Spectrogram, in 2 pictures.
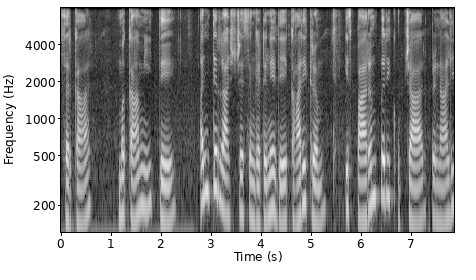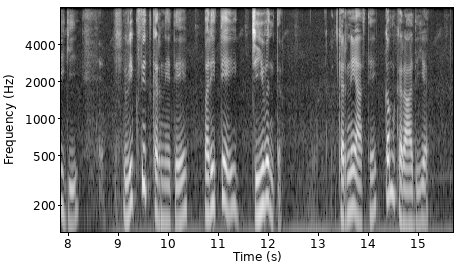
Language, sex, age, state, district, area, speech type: Dogri, male, 18-30, Jammu and Kashmir, Udhampur, urban, read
